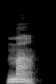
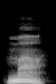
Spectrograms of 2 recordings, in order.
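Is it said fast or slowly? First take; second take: fast; slowly. First: It is said fast. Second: It is said slowly.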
